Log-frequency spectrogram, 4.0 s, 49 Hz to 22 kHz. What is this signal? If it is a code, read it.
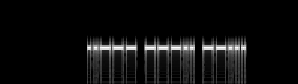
Morse code, heard as a keyed tone, about 28 wpm, 700 Hz. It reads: 287
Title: Numbers - 3-Digit 28wpm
